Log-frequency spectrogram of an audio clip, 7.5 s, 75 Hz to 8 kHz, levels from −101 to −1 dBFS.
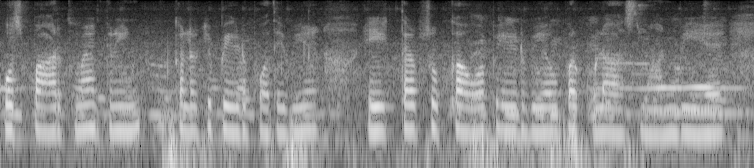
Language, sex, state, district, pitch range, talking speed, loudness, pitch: Hindi, female, Haryana, Jhajjar, 185-215 Hz, 165 wpm, -21 LUFS, 205 Hz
